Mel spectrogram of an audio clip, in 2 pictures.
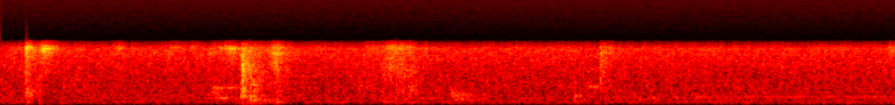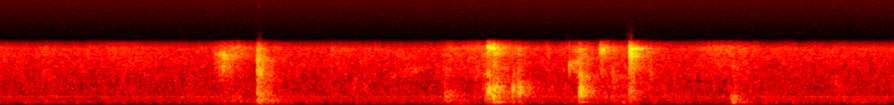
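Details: Scattered knocks and bumps, like a basket or cupboard being jostled, over a low indoor hum. No clear animal voice stands out.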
